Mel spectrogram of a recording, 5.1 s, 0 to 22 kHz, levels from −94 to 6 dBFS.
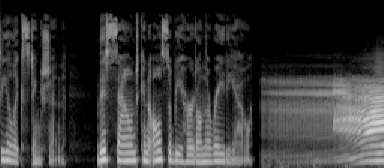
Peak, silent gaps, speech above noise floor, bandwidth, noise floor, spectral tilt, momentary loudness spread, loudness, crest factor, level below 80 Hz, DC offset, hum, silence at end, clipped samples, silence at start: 0 dBFS; 3.39-3.46 s; 19 dB; 15.5 kHz; -41 dBFS; -4.5 dB/octave; 20 LU; -23 LUFS; 22 dB; -64 dBFS; under 0.1%; none; 0 s; under 0.1%; 0 s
